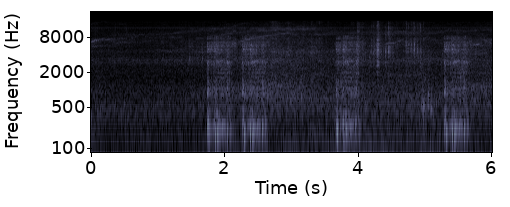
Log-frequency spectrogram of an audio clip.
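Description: Electric radio-controlled race cars passing close by one after another, each pass a short rush of motor whine and tyre noise, three times, over a steady low hum from a generator.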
